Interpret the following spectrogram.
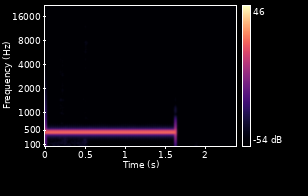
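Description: Telephone ringback tone on an outgoing Webex App call: one steady tone that cuts off about one and a half seconds in. It signals that the far-end phone is ringing and the call has not yet been answered.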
